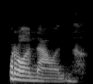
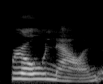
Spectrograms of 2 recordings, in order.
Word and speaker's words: pronoun: By the way, it's not pronounced as pronoun. All this time kasi akala ko rin pronoun. But then, I'll check the dictionary. I listen to other native speakers teaching English. It's not pronoun. Akala ko rin all this time pronoun eh. Pero it's pronoun. The O there is long.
